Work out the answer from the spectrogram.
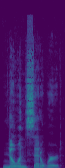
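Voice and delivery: ordinary delivery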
